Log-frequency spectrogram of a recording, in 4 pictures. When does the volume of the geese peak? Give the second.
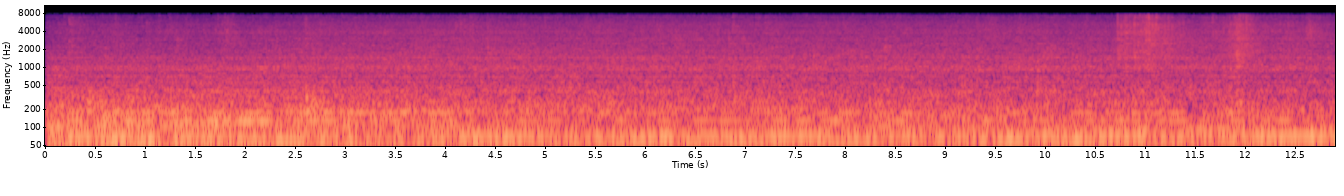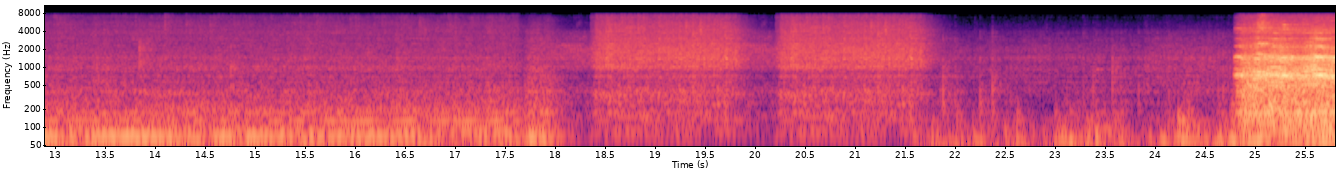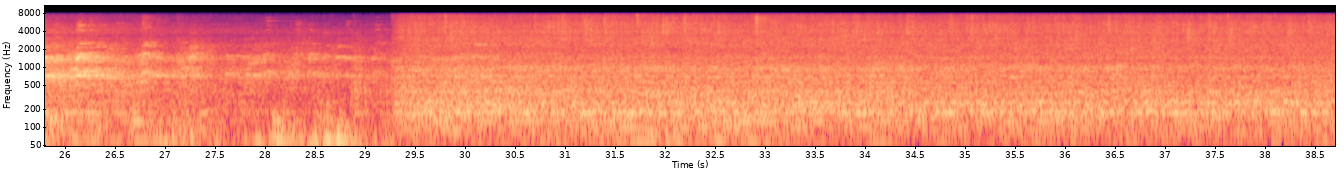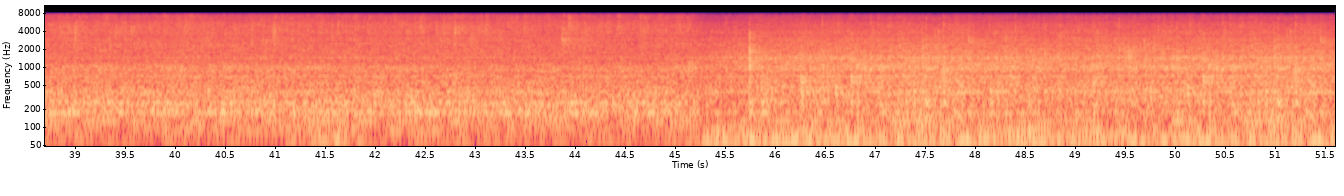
26 s.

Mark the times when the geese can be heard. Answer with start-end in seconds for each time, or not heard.
24.8-30.4.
